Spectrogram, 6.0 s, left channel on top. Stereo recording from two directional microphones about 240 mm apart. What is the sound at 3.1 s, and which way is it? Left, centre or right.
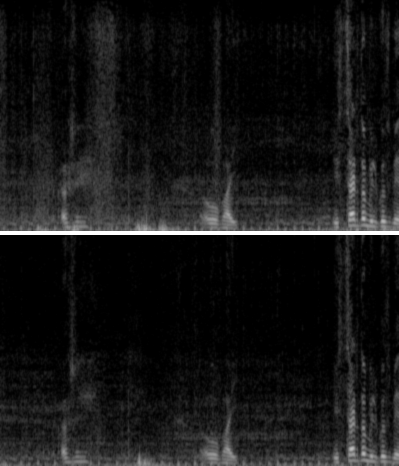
Speech, centre.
